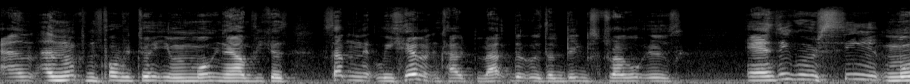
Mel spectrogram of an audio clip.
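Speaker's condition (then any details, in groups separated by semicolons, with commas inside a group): Cerebral palsy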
